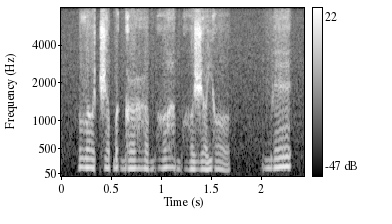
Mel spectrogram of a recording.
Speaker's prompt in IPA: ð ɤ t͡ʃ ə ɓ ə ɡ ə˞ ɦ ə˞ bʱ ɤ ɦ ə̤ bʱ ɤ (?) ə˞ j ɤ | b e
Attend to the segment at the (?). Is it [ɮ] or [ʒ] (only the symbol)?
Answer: ʒ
